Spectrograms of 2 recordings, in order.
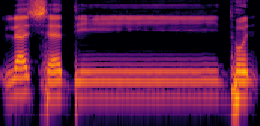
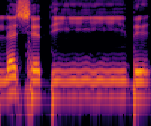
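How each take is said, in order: First: The word ends with a full '-un' ending. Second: The word stops without its final vowel ending.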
